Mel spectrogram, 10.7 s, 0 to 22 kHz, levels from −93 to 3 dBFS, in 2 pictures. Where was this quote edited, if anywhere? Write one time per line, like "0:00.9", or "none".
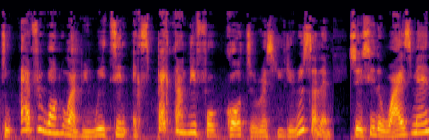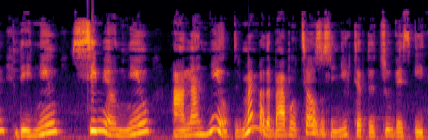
0:08.3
